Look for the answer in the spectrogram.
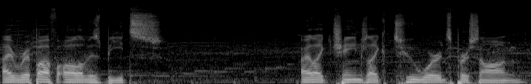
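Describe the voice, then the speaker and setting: A man's voice: lowish voice, flat delivery, slow pace, a little mellow, soft background music. A man from Estonia livestreaming a video game, chatting casually in slangy, sweary talk. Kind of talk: casual chat while streaming a video game.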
